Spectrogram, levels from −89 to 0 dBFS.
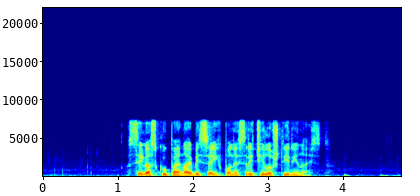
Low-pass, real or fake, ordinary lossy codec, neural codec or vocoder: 7.2 kHz; fake; none; codec, 16 kHz, 4 kbps, X-Codec, HuBERT features, trained on LibriSpeech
